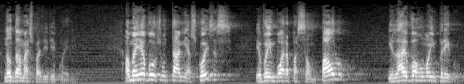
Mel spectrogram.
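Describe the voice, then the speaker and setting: A man voicing his tired mother, a middle-aged woman, speaking quiet and resigned. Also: a little high, animated, fast, gravelly, slightly rough, pitched below the performer's own voice, heavily acted.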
